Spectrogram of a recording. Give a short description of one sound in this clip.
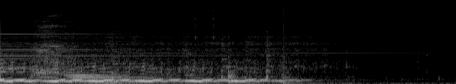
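A clarinet plays a lively jazz tune.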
